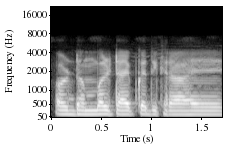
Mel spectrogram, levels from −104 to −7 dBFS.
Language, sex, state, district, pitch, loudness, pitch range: Hindi, male, Uttar Pradesh, Budaun, 135 Hz, -15 LUFS, 130-140 Hz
